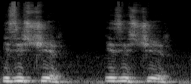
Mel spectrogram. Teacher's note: Here the X is followed by a vowel, so it actually acquires the Z sound.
